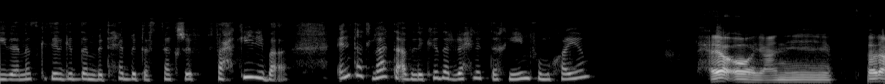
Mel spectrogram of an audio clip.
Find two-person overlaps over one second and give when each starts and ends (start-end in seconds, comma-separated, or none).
none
